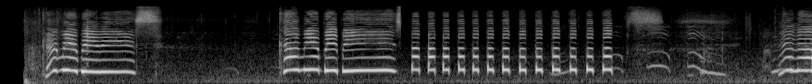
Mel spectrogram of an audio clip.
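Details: Orphaned Bernese Mountain Dog mix puppies, 33 days old, in the care of HART All Breed Dog rescue, outside with a few adult dogs: high drawn-out whines, then a fast run of short sharp yips, then more whining.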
